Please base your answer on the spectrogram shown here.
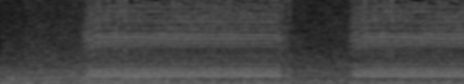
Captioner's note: phone rings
